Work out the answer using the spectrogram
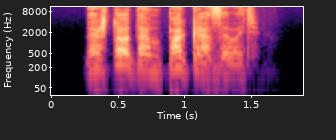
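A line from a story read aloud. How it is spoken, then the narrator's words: Mummy's grumbling. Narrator (Russian): ворчал мумий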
